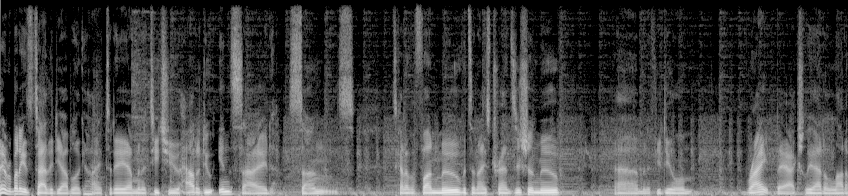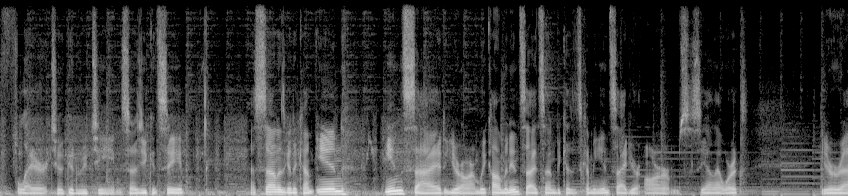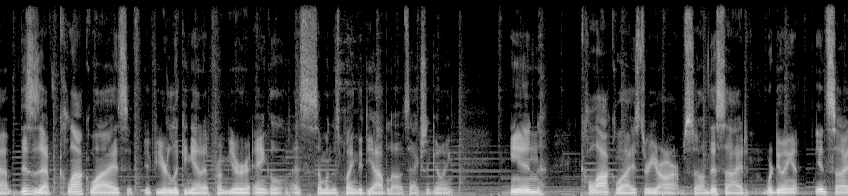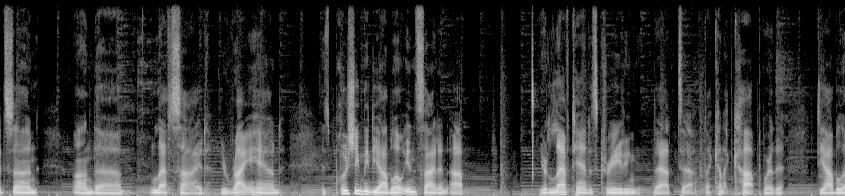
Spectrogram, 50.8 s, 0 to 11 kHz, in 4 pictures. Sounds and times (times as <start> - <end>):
Speech: 0.0 - 8.5, 9.2 - 10.4, 11.1 - 15.6, 16.5 - 24.0, 25.0 - 32.3, 33.1 - 42.4, 43.0 - 45.2, 46.2 - 50.8
Music: 0.0 - 50.8.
